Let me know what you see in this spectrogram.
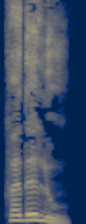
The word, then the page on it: ಘೊತ್ತಲ: ghottala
